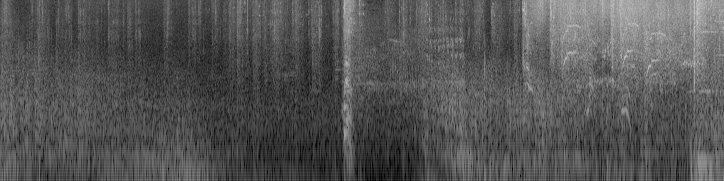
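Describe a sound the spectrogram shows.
Heavy footsteps crunch over snowy ground.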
